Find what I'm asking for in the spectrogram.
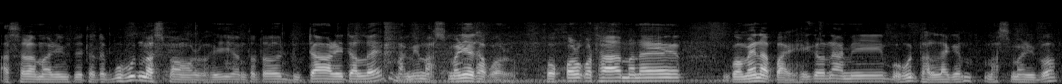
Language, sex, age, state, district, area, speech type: Assamese, male, 60+, Assam, Darrang, rural, spontaneous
